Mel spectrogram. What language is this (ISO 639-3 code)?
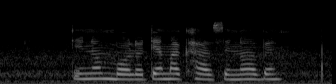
ssw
